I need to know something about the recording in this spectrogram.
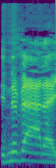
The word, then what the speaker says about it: Nevada: And you always have to say it correctly. Nevada. You got to call it Nevada.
